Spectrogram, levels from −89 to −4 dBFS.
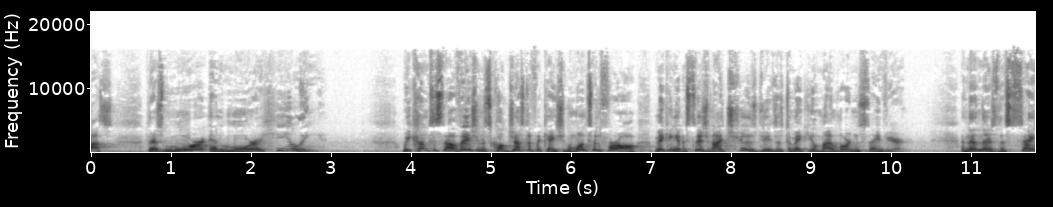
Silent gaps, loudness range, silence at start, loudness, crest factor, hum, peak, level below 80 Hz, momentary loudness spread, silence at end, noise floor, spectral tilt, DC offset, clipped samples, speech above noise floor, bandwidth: none; 3 LU; 0 s; -21 LUFS; 18 dB; none; -4 dBFS; -62 dBFS; 9 LU; 0 s; -51 dBFS; -5 dB/octave; under 0.1%; under 0.1%; 30 dB; 16.5 kHz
